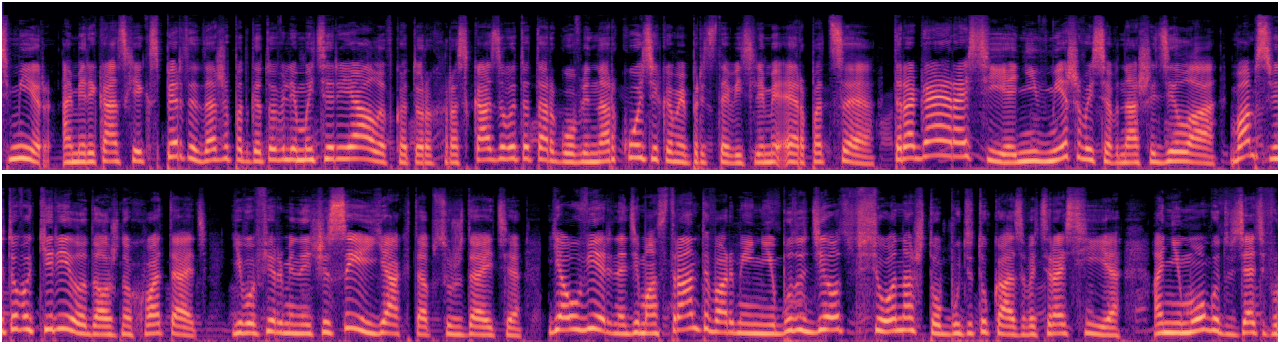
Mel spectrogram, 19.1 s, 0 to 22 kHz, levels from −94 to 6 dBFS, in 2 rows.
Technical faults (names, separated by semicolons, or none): none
